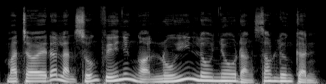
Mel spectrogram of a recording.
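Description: Expressive male storyteller, dark warm voice. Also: fairly high pitch, a little fast, dry recording, clean studio sound. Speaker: narrator. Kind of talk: audiobook narration.

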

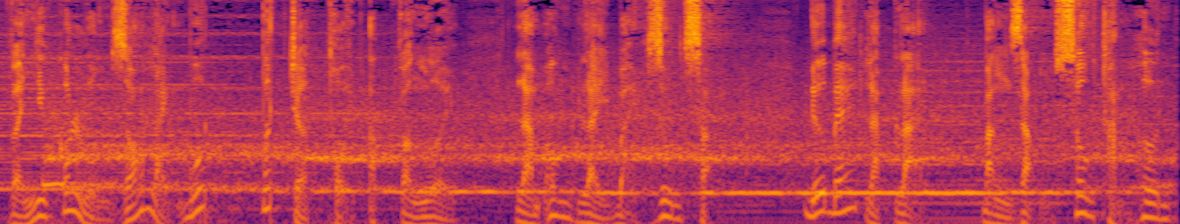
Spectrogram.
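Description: A man narrating a ghost story in a dramatic, measured way. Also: mid-range voice. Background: music.

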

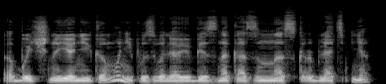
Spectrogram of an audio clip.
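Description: A man's voice: low voice, fairly quick, no echo, studio quality. A man voicing a composed, courteous pirate captain who speaks with cool irony. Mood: ironic. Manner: calm, courteous, mocking. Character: calm, ironic pirate captain, male adult.

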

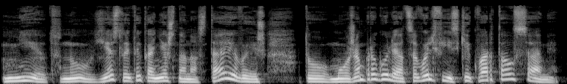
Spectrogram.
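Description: A narrator playing a smug young nobleman who mocks and teases in an audiobook reading, with a slow, drawling, low delivery. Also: very animated, warm tone. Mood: mocking.

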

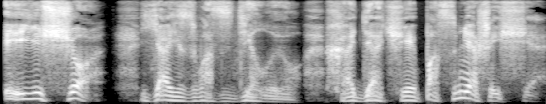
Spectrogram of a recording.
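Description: Guy putting on a grand theatrical singer, slow and pompous, raised voice, dry sound. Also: on the low side, big pitch swings, gravelly, a bit bright, breathy edge, no room sound, full character voice. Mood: grandly indignant. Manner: declaiming, stressing each syllable.

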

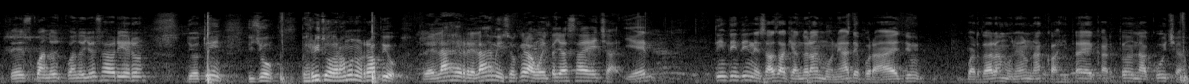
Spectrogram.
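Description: In a noisy setting, a Colombian man in his early twenties is interviewed and tells a rambling street story packed with slang and sound effects. His voice is a little high and he talks fast.

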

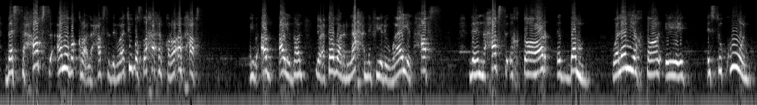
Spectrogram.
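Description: A woman's voice: high-pitched, poor audio. A woman with an Egyptian Arabic accent teaching an online Quran recitation class, asking her students questions and then answering them herself.

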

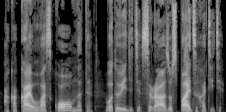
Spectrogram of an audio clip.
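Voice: mid-range voice, animated, normal speed, no room sound, studio quality, pitched below the performer's own voice, lightly acted. An audiobook reader voicing a cheerful, teasing, protective adult male baron. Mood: soothing.

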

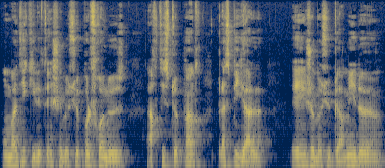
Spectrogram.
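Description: A man's voice: medium pitch, normal speed, vocal fry, darkish tone, natural voice. A man reading the part of a courteous, formal provincial notary in a storybook.

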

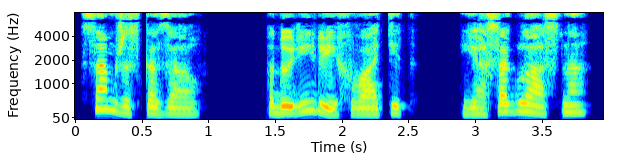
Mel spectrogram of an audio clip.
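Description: A woman's voice: on the low side, unhurried, no room sound, clean studio sound, natural voice. Woman reading as a hot-tempered village mother. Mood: pleading. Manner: sharp, scolding.

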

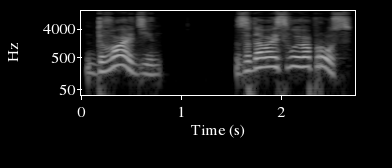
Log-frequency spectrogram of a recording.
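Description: A woman's voice: fairly high pitch, expressive, takes it slowly, slightly rough, no echo, clean studio sound, pitched above the performer's own voice, heavily acted. A woman voicing a boastful, pedantic male dragon who loves riddles, speaking in a raised, emphatic, pompous way.

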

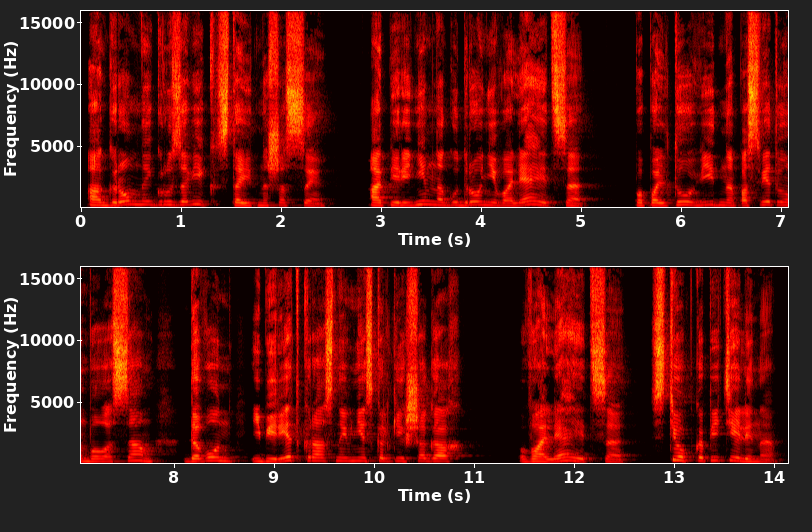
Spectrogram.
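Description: A woman's voice: mid-range voice, a little slow. Woman reading a children's story aloud. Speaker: narrator.

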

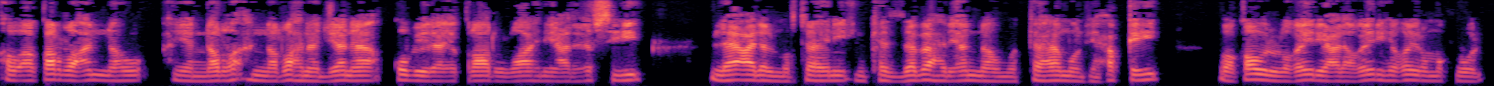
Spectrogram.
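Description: A male student reads a classical legal text aloud in a measured, formal cadence. The recording is dry and close, with no room sound. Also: medium pitch, little pitch movement, no echo.

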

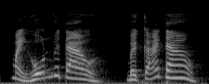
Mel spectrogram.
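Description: A woman voicing a harsh, short-tempered middle-aged mother who shouts and scolds in a dramatic audiobook reading. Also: mid-range voice, fairly quick, close to an everyday voice. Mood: furious. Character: harsh angry middle-aged mother, quick to beat her child.

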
